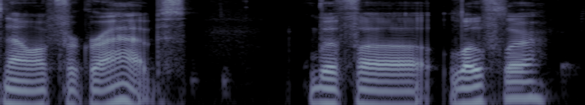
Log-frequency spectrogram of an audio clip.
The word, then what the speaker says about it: Loeffler: Loeffler, yeah.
